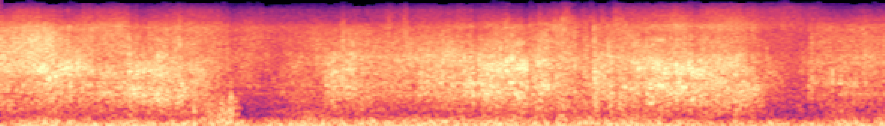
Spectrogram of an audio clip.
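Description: Skis scraping and hissing through chopped-up snow in a run of turns, the hiss swelling with each turn and dipping briefly a little past a second in and again near the end, over heavy wind buffeting on the camera microphone.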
